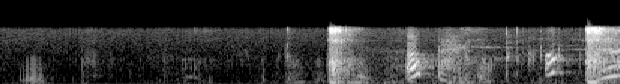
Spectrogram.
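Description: A baby sneezing: two short, sharp sneezes, one about two seconds in and one right at the end, with brief pitched squeaks of a voice between them.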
